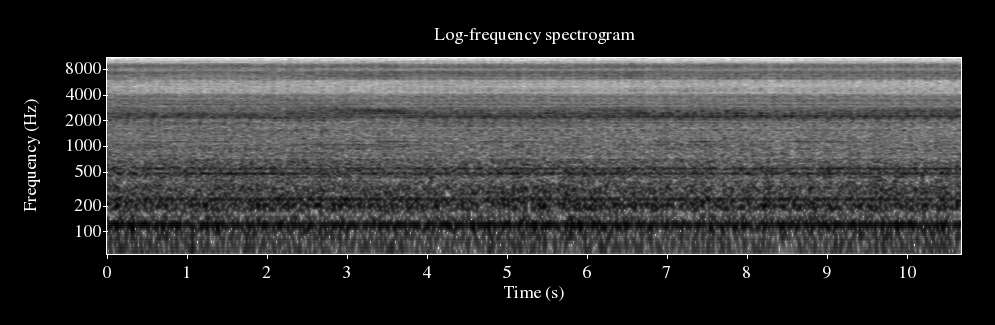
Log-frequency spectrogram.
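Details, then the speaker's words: Lathe machining the new piston and rings for a 1911 Stickney 7HP hit-miss engine; constant hum under a steady gravelly, bag-of-rocks rattle that never changes, from a wobbling lathe drive pulley, not the headstock; not yet fixed. "Yeah, I know, I gotta fix that pulley. It wobbles, it sounds like a bag of rocks. One day I'll fix it."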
